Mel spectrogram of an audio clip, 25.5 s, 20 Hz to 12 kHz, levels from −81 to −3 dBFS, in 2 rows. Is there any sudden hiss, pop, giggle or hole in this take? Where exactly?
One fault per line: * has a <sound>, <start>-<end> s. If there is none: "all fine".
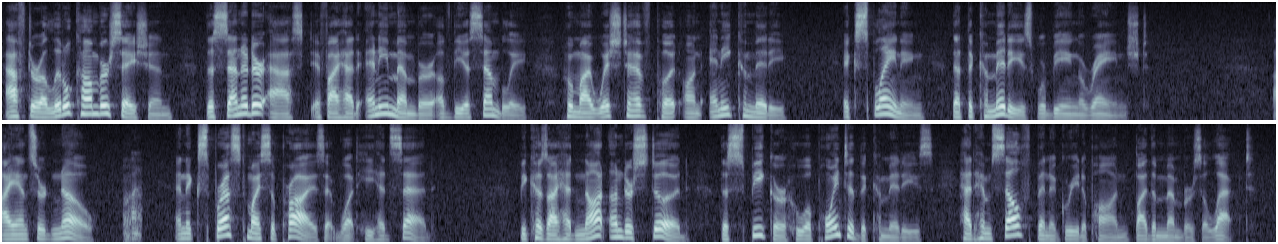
* has a laugh, 13.9-14.1 s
